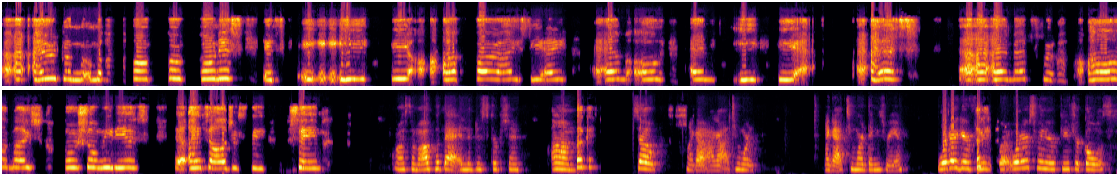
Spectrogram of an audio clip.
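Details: Adult woman with cerebral palsy, self-described as spastic, in real conversation; dysarthria (cerebral palsy).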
